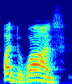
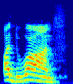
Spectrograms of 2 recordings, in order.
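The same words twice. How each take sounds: Both takes have the same delivery.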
